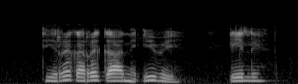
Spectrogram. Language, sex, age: Northern Sotho, male, 25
